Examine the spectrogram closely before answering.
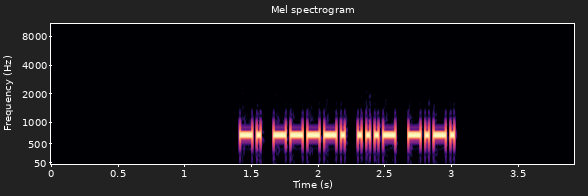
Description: Morse code, heard as a keyed tone, about 36 wpm, 700 Hz. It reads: N9VC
